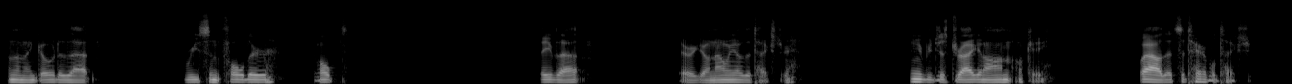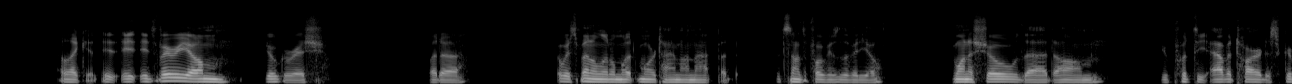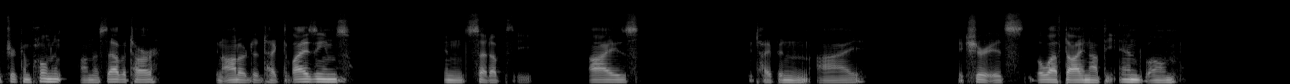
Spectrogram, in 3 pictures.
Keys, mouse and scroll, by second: 0.8-2.0 scroll, 2.0 click, 5.1-8.1 drag, 9.1 click, 18.5 right click, 19.1-19.9 scroll, 19.9 right click, 20.9 scroll, 21.8 right click, 23.1 click, 24.7-25.3 typing, 25.9 click, 27.6 click, 28.3 scroll, 29.0 middle click, 29.6 click, 29.7-30.4 scroll, 29.8 middle click, 31.1 click, 32.8-33.2 typing, 33.8 click, 33.9 click, 35.0 click, 35.5 typing, 36.7 click, 37.6 click, 37.7 click.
